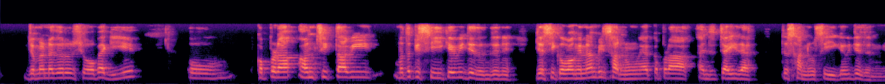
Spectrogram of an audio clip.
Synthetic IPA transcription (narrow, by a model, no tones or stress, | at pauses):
d͡ʒəmə̃ːnəɡəɾʃɔːpɦɛːɡiːeː | oː | kəpɽaːənsiːkt̪aːʋiː | mət̪əkɪsiːkeːʋiːd̪eːd̪ənd̪eːneː | d͡ʒeːsĩːkəʋãːŋɡeːnaːbisaːnũːɛːkəpːɽaːɛ̃ːnd͡ʒt͡ʃaːiːd̪aːɛ | t̪eːsaːnũːsiːkeːʋiːd̪eːd̪ənɡeː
